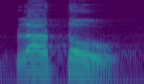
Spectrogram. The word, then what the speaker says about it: plateau: the central plate plateau aan plateau po ang pronunciation plato Okay of Asia minor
